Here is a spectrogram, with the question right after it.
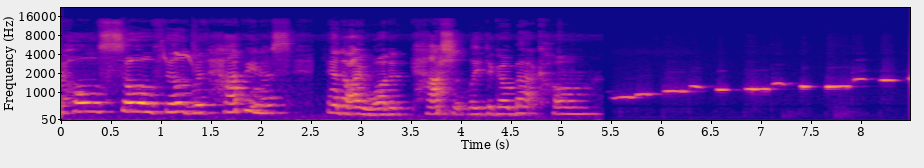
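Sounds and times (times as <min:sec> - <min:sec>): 
speech: 0:00.1 - 0:05.4
person whistling a tune: 0:05.5 - 0:08.4.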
